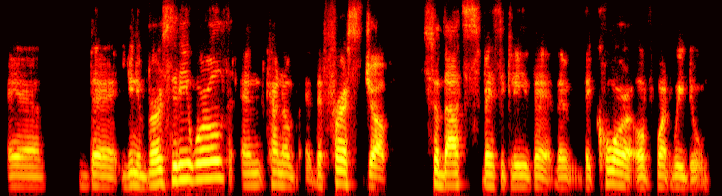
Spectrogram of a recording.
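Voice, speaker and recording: A man's voice: mid-range voice, a little mellow, no room sound, highs cut off. A man in his thirties from Chile, an architect giving portfolio tips in an online talk, hesitant, with many fillers and restarts. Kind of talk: online talk with slide review.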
